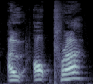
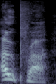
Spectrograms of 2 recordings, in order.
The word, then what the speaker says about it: Oprah: hub well i went there i typed in opera how'd you say her name oprah i like her i think she's fantastic what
